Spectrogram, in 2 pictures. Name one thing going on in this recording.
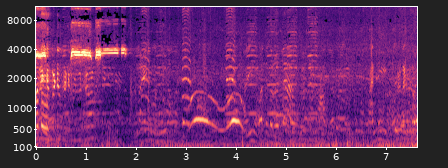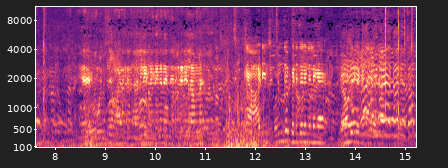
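A crowd of young men shouts and cheers loudly outdoors.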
